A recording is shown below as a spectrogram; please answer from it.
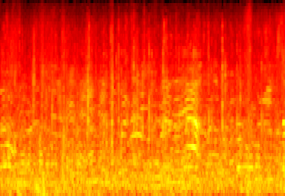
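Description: Football match spectators' voices, talking and calling out over a dense outdoor background, with scattered short knocks.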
